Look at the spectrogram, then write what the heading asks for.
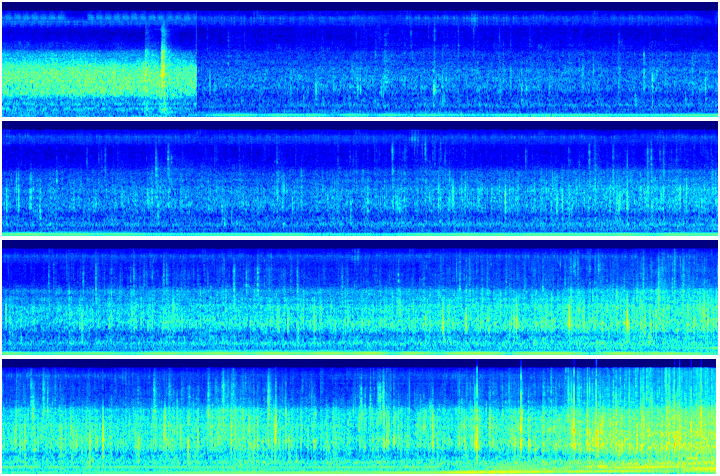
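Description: Car engine running with a low, steady rumble that slowly grows louder, with a crackling noise over it. Near the end it revs up, rising quickly in pitch as the car accelerates.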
